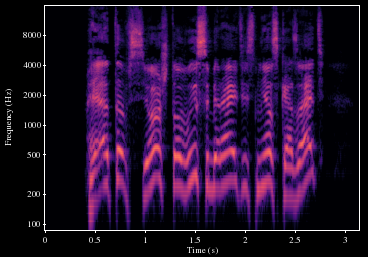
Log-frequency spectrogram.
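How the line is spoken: Distraught shout. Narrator (Russian): закричал Глессон с исказившимся лицом

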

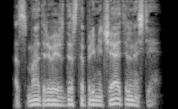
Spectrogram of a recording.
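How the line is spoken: Snorting. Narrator (Russian): хмыкнул он

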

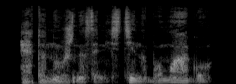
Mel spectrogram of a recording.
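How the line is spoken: Whisper. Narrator (Russian): шептал он

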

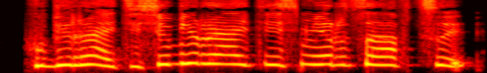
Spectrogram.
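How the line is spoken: Shouting. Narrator (Russian): закричала Триша

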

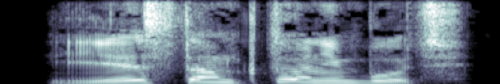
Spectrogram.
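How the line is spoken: Shouted. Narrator (Russian): крикнул он

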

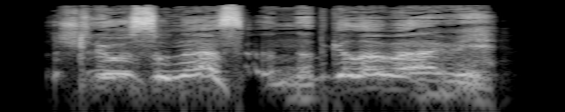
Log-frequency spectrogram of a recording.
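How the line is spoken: Hoarse wheeze, spitting blood. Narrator (Russian): прохрипел Костет, сплевывая кровь

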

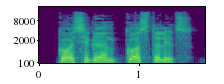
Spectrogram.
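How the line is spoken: Military instructor shouting. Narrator (Russian): выкрикнул их имена очередной военный инструктор

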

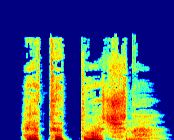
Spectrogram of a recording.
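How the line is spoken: Whisper. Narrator (Russian): прошептал он

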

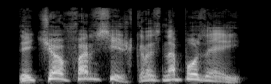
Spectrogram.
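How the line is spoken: Boss shouting. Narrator (Russian): крикнул Скукину начальник

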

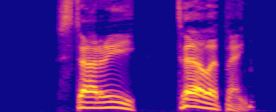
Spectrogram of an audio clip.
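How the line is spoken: Grumbled. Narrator (Ukrainian): буркнув Еберфорс

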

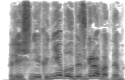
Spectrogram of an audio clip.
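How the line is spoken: Exclaiming. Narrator (Russian): воскликнул он

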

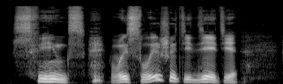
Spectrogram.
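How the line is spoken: Laughing whisper. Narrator (Russian): шептал и смеялся Лео Ауфман

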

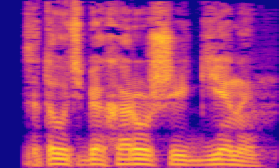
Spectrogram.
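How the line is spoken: Low voice. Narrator (Russian): вполголоса сказал я

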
